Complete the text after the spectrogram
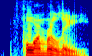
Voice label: "formerly", American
